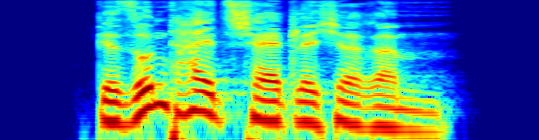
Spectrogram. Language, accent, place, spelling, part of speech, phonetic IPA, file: German, Germany, Berlin, gesundheitsschädlicherem, adjective, [ɡəˈzʊnthaɪ̯t͡sˌʃɛːtlɪçəʁəm], De-gesundheitsschädlicherem.ogg
- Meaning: strong dative masculine/neuter singular comparative degree of gesundheitsschädlich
